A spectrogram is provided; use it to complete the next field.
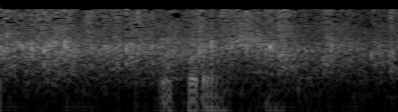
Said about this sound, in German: So if you clap nice. Wenn du klatschst, dann klatsch richtig. Clap for Jesus.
